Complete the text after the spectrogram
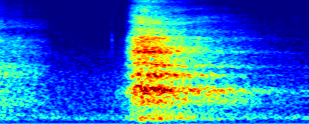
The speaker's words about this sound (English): The first thing we can do is we can breathe. Take a deep breath.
